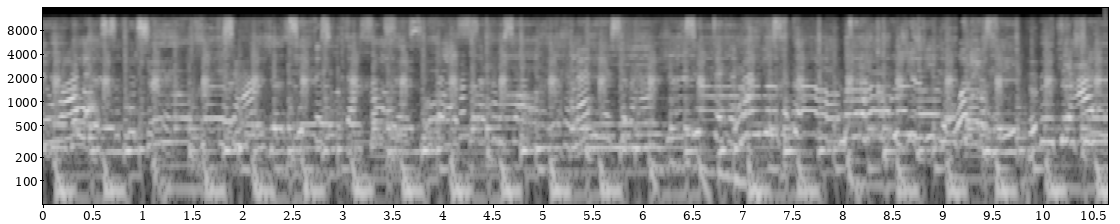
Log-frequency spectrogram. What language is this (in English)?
Arabic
